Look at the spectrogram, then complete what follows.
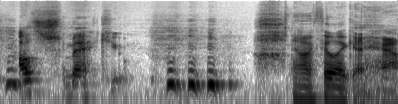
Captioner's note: laughter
